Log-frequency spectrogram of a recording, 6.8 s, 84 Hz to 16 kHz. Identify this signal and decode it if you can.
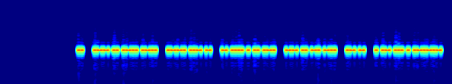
Morse code, heard as a keyed tone, about 51 wpm, 700 Hz. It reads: I WILL PUT THEIR MIND AT EASE.
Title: Sentences from Top 1000 Words - Review Part 1 - 50wpm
